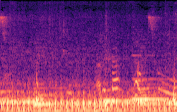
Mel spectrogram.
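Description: A song playing: a voice singing a slow melody in long held notes that step up and down, over a steady low accompaniment.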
